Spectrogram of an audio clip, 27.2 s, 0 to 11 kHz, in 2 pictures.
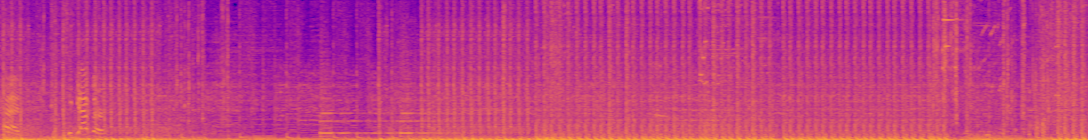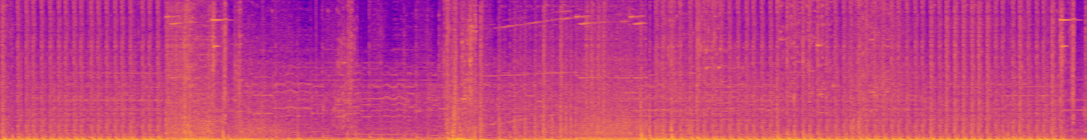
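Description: Sustained gunfire and bursts of rapid shots fill a NIKKE (Goddess of Victory) battle in the Bunny x 777 event on hard mode, loud and dense throughout, layered with game music and effects, with voiced character lines over the shooting.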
